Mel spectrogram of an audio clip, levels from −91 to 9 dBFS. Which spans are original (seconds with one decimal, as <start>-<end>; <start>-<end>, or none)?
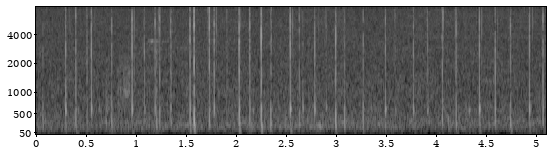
0.0-3.7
